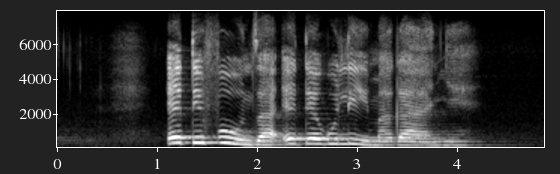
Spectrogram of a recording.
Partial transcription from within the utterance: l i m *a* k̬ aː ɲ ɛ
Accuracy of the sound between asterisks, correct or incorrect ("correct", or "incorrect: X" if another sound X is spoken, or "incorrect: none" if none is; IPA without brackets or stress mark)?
correct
